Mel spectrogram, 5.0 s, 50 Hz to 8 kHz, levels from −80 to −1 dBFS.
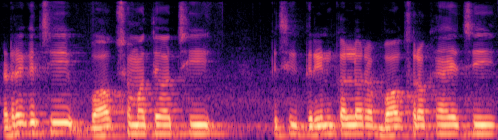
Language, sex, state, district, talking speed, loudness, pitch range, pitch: Odia, male, Odisha, Nuapada, 145 wpm, -12 LUFS, 130-145 Hz, 140 Hz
